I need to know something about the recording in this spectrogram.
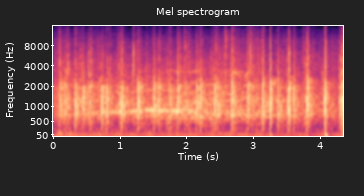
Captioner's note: audience cheers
